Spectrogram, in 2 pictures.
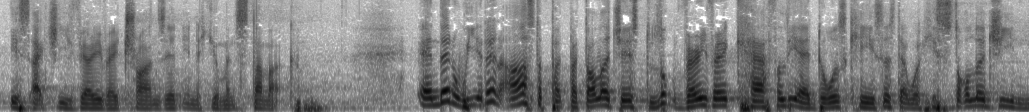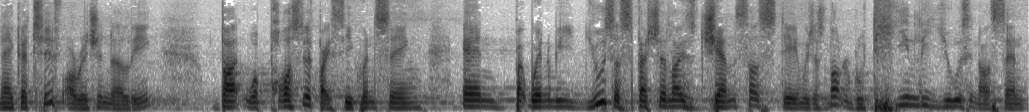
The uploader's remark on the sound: Keynote Lecture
